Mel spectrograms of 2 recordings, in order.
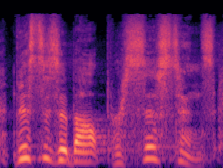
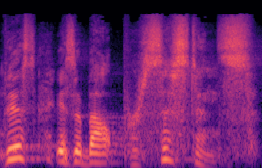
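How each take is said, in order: Both takes have the same delivery.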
